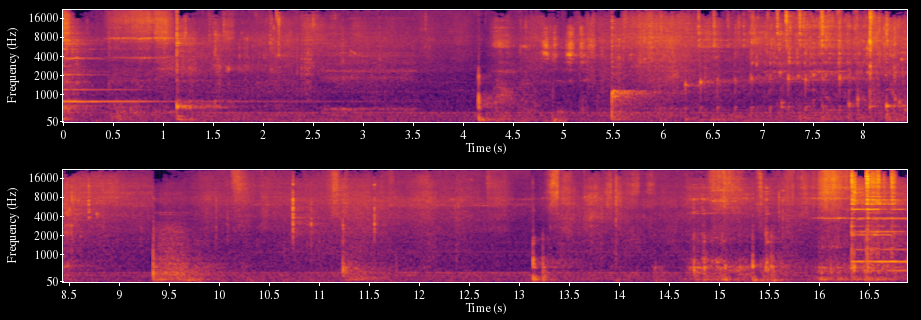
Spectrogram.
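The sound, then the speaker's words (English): Bordeaux wine glasses clink and tap a handful of times at irregular intervals, fairly crisp, with a faint lingering ring, while a person speaks briefly amid soft background bustle. “Why don't we'll use the Bordeaux glass for the light.”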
